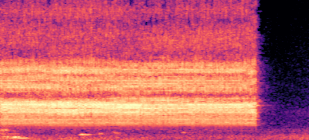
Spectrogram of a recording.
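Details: Steady high-pitched electric buzz of a microneedling pen running for about two and a half seconds, then stopping. It was used on the face with hyaluronic acid glide during a first treatment for acne scars and pores.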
